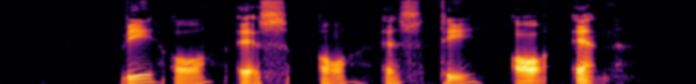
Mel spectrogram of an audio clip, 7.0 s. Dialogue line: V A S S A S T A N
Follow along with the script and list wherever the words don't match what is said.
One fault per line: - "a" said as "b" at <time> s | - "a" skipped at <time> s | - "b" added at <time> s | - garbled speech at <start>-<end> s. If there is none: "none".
- "S" skipped at 2.9 s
